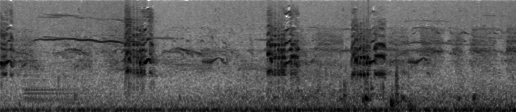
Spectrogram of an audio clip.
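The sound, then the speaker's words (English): High, thin whistling and twittering calls of a black guillemot, a seagoing alcid, on its far northern breeding grounds, coming in a few short bursts over a low, steady background rumble. “It's the black guillemot.”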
